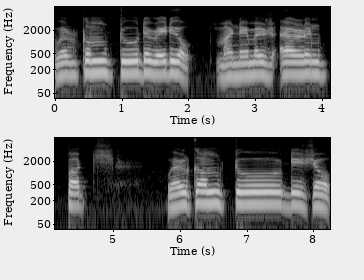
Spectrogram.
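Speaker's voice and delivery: dull, level, slow radio announcer monotone, stretched. Showing how a hired radio announcer first talked: Alan Potts monotone. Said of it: "do it very monotone. He would talk like this".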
